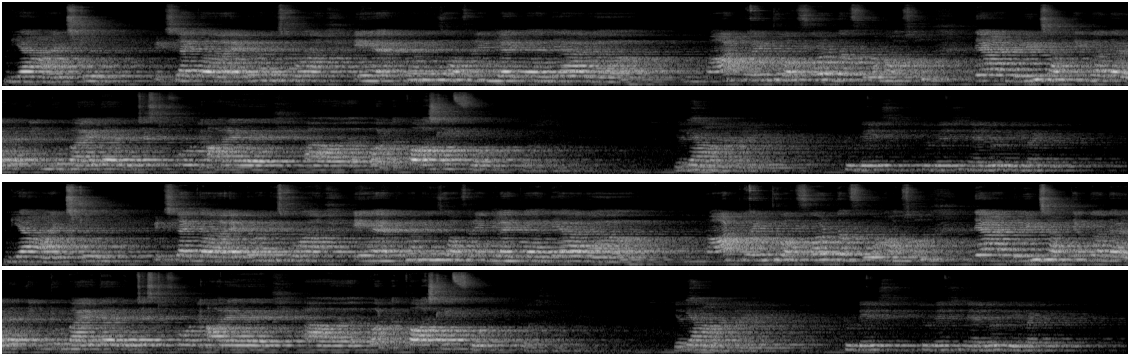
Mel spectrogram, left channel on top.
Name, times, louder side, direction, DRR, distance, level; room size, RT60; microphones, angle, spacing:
voice 1, 0.0-1.0 1.5-6.3 6.8-16.2 18.0-18.4, equal, 50° right, -6 dB, 2.1 m, -25 dB
voice 2, 16.4-17.1 18.0-19.4 19.7-21.6, equal, 75° right, -6 dB, 1.0 m, -35 dB
13.5 x 6.2 x 3.5 m, 2.6 s
head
